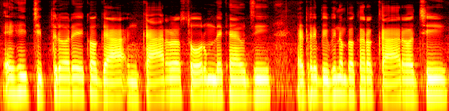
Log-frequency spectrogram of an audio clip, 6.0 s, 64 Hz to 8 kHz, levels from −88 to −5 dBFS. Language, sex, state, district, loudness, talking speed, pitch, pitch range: Odia, male, Odisha, Malkangiri, -14 LUFS, 120 wpm, 125 Hz, 120-130 Hz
